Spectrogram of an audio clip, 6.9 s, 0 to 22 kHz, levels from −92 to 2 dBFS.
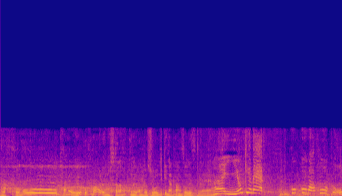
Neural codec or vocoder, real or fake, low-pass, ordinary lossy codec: codec, 16 kHz, 8 kbps, FreqCodec, smaller model; fake; none; none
